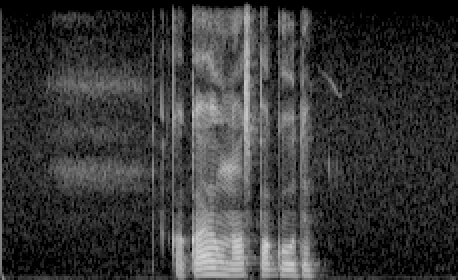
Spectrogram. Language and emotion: Russian, neutral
